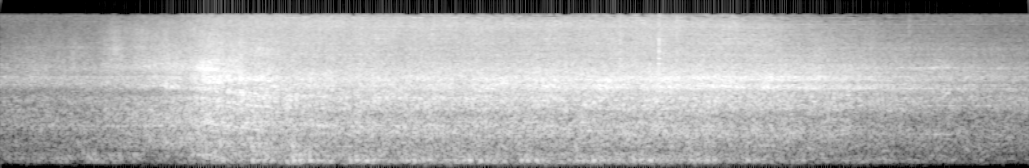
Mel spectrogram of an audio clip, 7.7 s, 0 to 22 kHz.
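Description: Virgin Trains Class 390 Pendolino electric train running through at speed without stopping. A rush of wheels on rail and air builds up, is loudest for about four seconds with a steady high whine and a rhythmic low clatter, then fades as the train goes away.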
